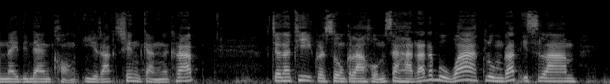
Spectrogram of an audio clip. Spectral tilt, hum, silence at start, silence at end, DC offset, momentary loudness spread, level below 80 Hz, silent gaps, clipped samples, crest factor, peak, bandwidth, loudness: -5 dB/octave; none; 0 s; 0 s; under 0.1%; 8 LU; -56 dBFS; none; under 0.1%; 18 dB; -10 dBFS; 13 kHz; -27 LUFS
